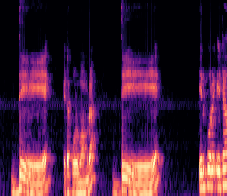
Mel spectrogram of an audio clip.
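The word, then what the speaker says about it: д: যেটা আমরা বাংলা যেটা পড়ছি তারানে এটা কি দে এটা পড়ব আমরা এরপরে এটা হল ই এর মত দেখতে এটাকে একচুি বলা হয় ইয়ে এর মত যেটা দেখতে সেটাকে আমরা বলতেছি এবং এ দেখেন এর উপরে আবার দুইটা ফোটা দে এরকমই এর উপরে কি দেওয়া আছে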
